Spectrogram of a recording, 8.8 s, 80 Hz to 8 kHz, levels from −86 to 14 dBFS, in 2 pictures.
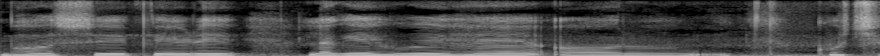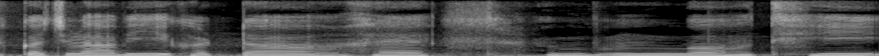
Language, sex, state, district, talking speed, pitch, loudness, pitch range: Hindi, female, Uttarakhand, Tehri Garhwal, 115 wpm, 215 Hz, -21 LUFS, 205-230 Hz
